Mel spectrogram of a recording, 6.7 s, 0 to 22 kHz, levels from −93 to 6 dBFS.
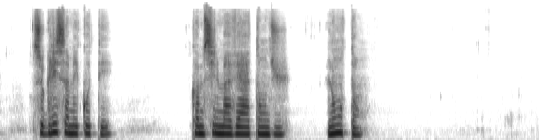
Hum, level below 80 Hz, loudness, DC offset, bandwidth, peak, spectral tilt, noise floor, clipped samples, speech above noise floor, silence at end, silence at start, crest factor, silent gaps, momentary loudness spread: none; -58 dBFS; -14 LUFS; under 0.1%; 17 kHz; -2 dBFS; -5 dB/octave; -79 dBFS; under 0.1%; 66 dB; 2.2 s; 0.4 s; 16 dB; none; 12 LU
